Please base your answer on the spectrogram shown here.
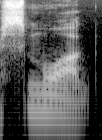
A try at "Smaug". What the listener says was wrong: Smog? Smaug. You got to say the U, right? Smaug. You don't say smog. It's not an O.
